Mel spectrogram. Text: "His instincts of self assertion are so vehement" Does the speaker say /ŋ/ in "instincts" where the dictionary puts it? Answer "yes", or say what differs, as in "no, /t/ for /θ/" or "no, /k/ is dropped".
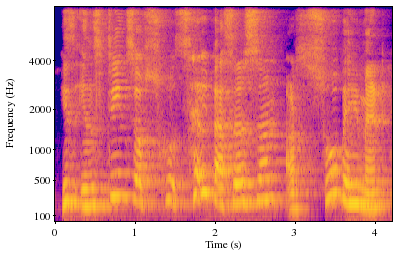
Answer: yes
